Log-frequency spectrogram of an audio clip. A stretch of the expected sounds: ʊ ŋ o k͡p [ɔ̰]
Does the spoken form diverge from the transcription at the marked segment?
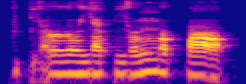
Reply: yes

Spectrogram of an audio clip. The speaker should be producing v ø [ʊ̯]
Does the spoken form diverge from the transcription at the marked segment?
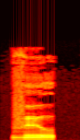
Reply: no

